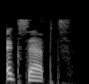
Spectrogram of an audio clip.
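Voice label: "accepts", English, British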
